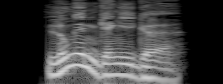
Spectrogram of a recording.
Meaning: inflection of lungengängig: 1. strong/mixed nominative/accusative feminine singular 2. strong nominative/accusative plural 3. weak nominative all-gender singular
- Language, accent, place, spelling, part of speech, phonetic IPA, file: German, Germany, Berlin, lungengängige, adjective, [ˈlʊŋənˌɡɛŋɪɡə], De-lungengängige.ogg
